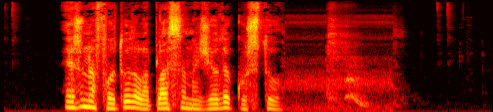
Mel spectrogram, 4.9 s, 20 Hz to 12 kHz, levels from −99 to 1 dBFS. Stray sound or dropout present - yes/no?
yes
